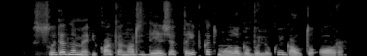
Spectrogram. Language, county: Lithuanian, Vilnius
